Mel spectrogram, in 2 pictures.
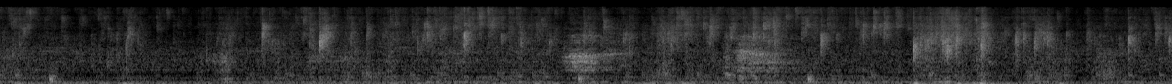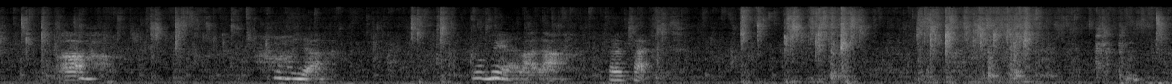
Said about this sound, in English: I need to rinse my hair off.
